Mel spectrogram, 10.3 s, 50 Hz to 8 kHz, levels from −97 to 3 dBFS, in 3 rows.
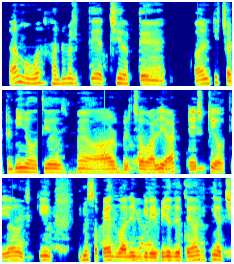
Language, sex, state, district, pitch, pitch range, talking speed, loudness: Hindi, male, Uttar Pradesh, Jyotiba Phule Nagar, 135 Hz, 125-150 Hz, 205 wpm, -19 LUFS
